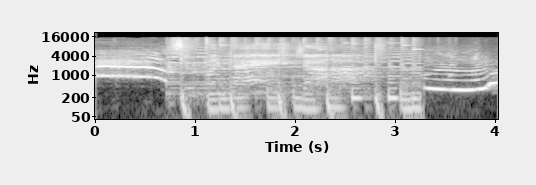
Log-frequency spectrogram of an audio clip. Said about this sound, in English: I always think that last bit's you. It's the sneezing pandas. No, that's a whale.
